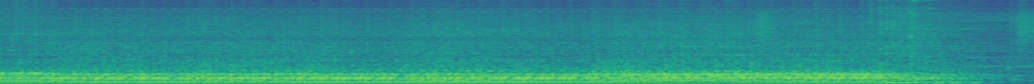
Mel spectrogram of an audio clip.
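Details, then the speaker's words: Rebuilt high-compression turbo Miata engine, first warm-up with valve cover on, coolant and oil filled, downpipe and intercooler pipe off: even steady smooth low rumble, no stumble, running fine before shutdown. "A little bit of heat in it, but nothing crazy. Sounds like it's running fine."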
